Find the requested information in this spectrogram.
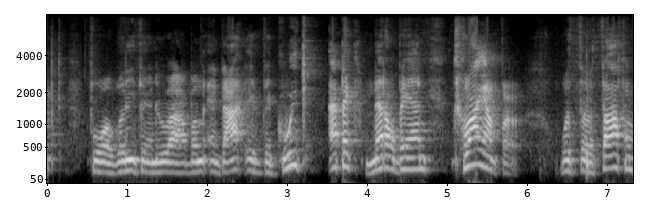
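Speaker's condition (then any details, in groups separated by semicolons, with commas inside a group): Cerebral palsy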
